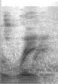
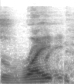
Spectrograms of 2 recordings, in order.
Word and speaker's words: Wright: And in the emerging Civil War book series, they put in parenthesis that his name was pronounced right.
